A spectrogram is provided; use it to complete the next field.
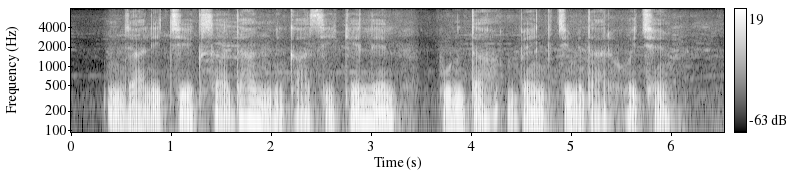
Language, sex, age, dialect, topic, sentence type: Maithili, male, 18-24, Eastern / Thethi, banking, statement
